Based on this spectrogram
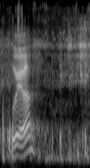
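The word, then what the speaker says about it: where: हु, हुम, हुज, ठीक है, हुज, विच, वेयर, वेयर नहीं, रा को silent, वेयर, वेयर, व्हेन, वेयर, व्हेन, why, what, ठीक है।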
